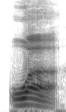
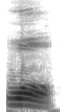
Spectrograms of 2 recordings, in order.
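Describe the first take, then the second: First: The vowel is open and not rounded. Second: The vowel is rounded, trapped in the mouth. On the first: The speaker calls it right. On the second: The speaker calls it wrong.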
